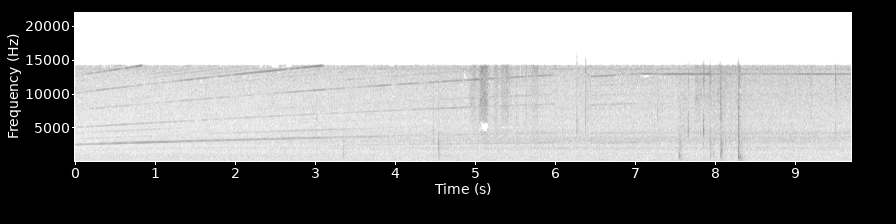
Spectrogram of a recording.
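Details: Hitachi 400 GB SATA hard drive on a USB 2.0 adapter, tested on a computer before going into a security DVR: a thin whine climbs steadily in pitch over a low hum, with a few faint clicks near the end. A healthy drive spinning up.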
